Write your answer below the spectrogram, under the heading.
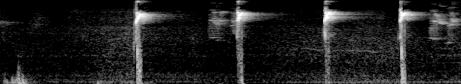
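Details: Lovebird lure calls for summoning rivals, fairly quiet: four sharp, needle-thin chirps spaced about a second apart, each followed by a faint squeaky trail, over low background hum.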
